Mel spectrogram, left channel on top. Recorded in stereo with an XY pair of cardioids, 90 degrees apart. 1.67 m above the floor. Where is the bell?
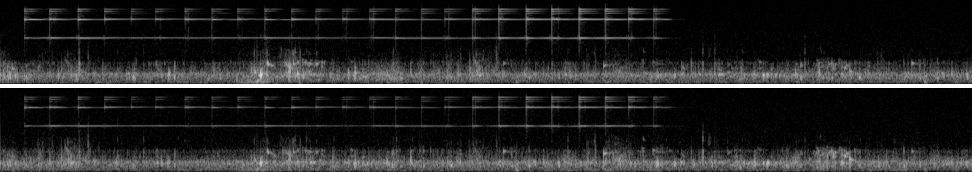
50° left, 1.1 m.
